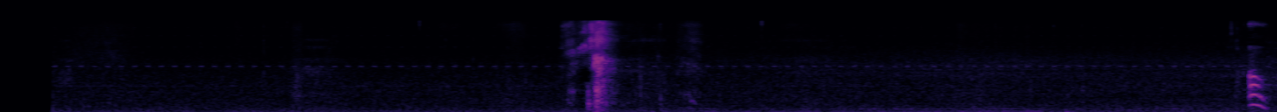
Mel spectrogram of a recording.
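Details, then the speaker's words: A single sharp, explosive sneeze from a woman over faint room noise, followed later by the start of another; ordinary sneezing. "Whoa. I'm gonna sneeze. It's tough."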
